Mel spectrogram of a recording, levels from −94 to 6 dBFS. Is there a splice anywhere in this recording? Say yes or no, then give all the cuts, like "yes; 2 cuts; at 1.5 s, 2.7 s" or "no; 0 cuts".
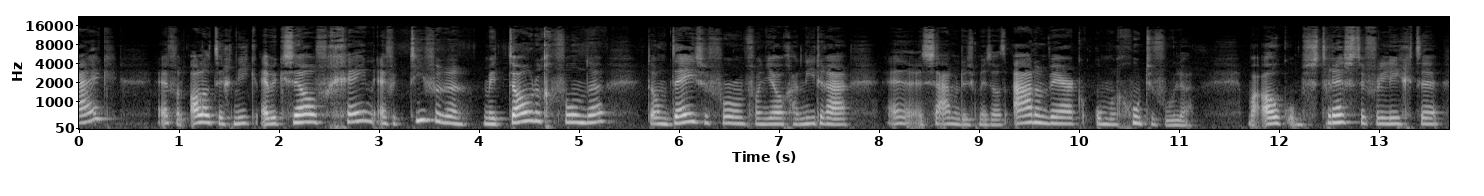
yes; 1 cut; at 1.8 s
